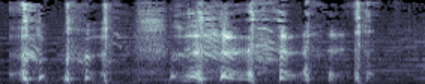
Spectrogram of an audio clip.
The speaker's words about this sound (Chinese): 说到这儿，老人忽然剧烈的咳嗽起来，整个上半身耸动着，痰卡在喉咙深处，呼噜作响。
